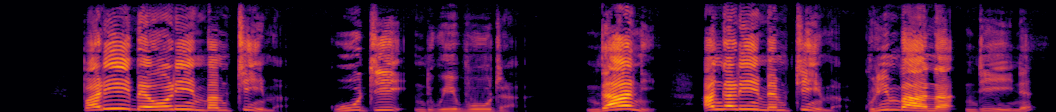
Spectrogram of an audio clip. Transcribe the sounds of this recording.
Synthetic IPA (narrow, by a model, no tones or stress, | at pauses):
paliɓɛwɔlimbam̩tima̰ | kutindikuip̬uːta̰ | ndanḭ | aŋɡalimbɛm̩tima̰kulimbanandiːnɛ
